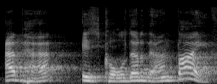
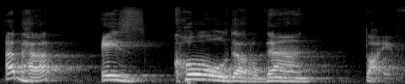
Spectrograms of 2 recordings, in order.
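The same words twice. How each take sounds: First: Said in the usual way. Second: "أبها is colder than طائف" stretched out word by word; slow, careful teacher reading; slow dictation. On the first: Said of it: "teacher repeats example at normal pace". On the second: Shown as a demonstration. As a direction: spell it out slowly for the class. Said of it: "teacher slows example for dictation".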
